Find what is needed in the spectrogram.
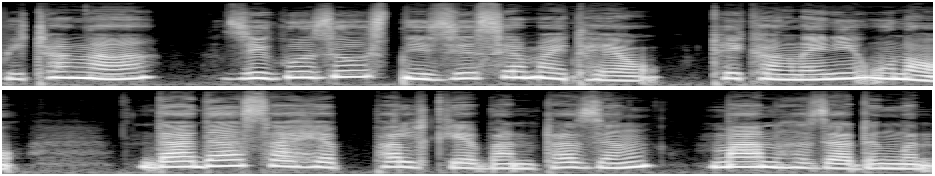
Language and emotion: Bodo, neutral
